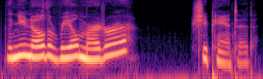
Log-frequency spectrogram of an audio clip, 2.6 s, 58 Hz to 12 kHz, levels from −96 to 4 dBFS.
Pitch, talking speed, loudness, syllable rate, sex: 250 Hz, 180 wpm, -14 LUFS, 5.7 syllables/s, female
